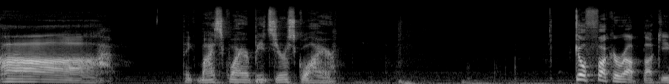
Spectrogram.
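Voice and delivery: weary, sighed-out delivery. Voicing a character who sighs and sends his squire in: sighing character line. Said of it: "Xanthus just kinda sighs and says".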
